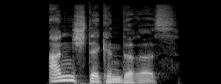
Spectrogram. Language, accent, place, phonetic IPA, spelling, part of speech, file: German, Germany, Berlin, [ˈanˌʃtɛkn̩dəʁəs], ansteckenderes, adjective, De-ansteckenderes.ogg
- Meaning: strong/mixed nominative/accusative neuter singular comparative degree of ansteckend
